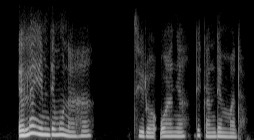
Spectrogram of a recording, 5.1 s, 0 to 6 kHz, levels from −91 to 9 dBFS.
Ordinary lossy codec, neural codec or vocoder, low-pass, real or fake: Opus, 32 kbps; none; 5.4 kHz; real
